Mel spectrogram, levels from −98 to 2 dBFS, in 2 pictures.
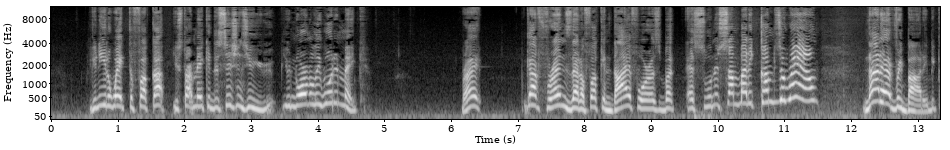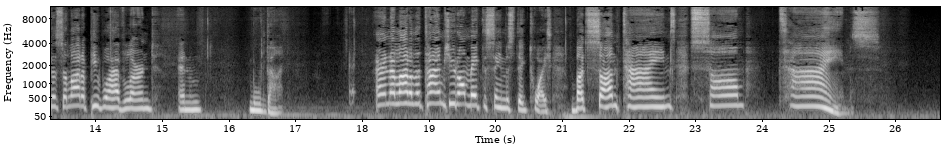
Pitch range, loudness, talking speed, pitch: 195-290 Hz, -15 LUFS, 135 wpm, 255 Hz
